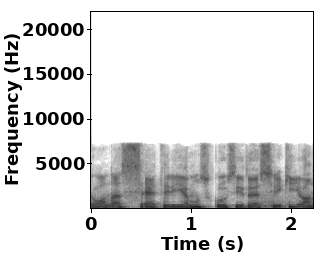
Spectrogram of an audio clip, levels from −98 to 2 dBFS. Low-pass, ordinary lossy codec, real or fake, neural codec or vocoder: 7.2 kHz; MP3, 64 kbps; fake; vocoder, 22.05 kHz, 80 mel bands, WaveNeXt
